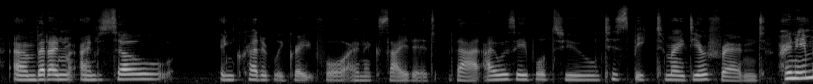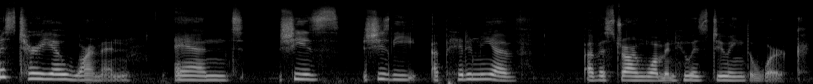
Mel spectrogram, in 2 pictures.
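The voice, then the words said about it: Raspy, congested voice. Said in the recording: “I have a cold, so please excuse my raspy voice”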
